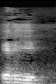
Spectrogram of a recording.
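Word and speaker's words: Erge: Il s'appelle Erié, sauf que ça s'écrit E-R-G-E, ça se prononce Erié.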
